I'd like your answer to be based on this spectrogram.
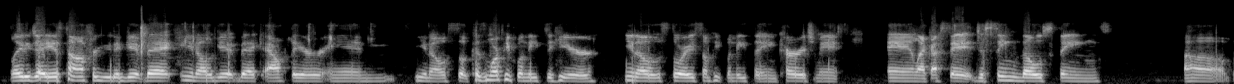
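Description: A woman's voice: low voice, muffled recording, slight background noise. A woman in her thirties, a podcast guest telling her story candidly, rambling with many fillers and restarts and laughing often. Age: 30s.

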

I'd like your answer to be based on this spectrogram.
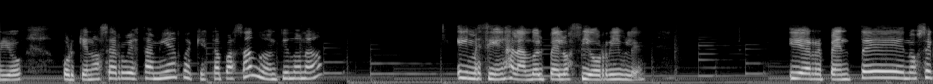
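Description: A young woman with a Venezuelan accent tells a ghost story in casual, slangy chat, full of fillers and restarts. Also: on the high side. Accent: Venezuelan Spanish. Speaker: podcast storyteller. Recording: dull lo-fi recording with faint music.

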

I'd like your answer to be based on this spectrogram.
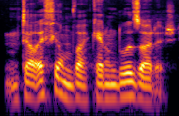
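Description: A young man in casual chat, haltingly thinking aloud as he goes. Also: deep voice, steady tone, mellow, slightly rough.

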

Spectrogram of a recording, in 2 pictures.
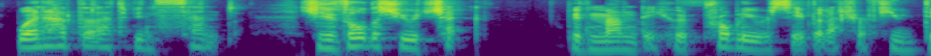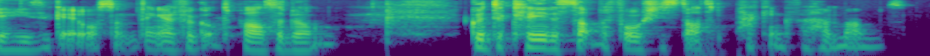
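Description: A man reading a story aloud as narrator, in a steady pace with the odd restart. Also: mid-range voice.

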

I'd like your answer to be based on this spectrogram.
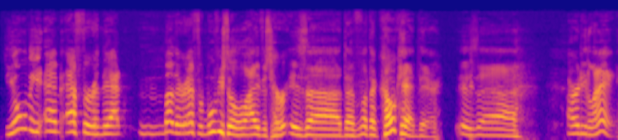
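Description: Chatting casually, a man with a somewhat high voice wanders through joking anecdotes at a moderate pace, often starting his sentences over. The audio is close and dry, with no echo and no sense of a room.

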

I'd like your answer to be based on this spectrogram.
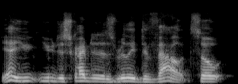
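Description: A man's voice: medium pitch, steady tone, a little fast. A man hosting a podcast, talking casually and conversationally with his guest. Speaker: podcast host.

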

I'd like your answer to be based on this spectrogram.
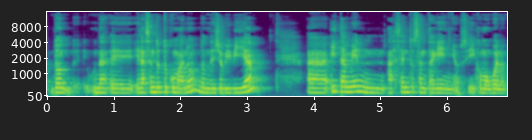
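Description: Polish woman, podcast guest, hesitant and filler-heavy, roomy echo. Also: mid-range voice. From Poland. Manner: hesitant, many fillers and restarts, explains patiently. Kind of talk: casual interview chat.

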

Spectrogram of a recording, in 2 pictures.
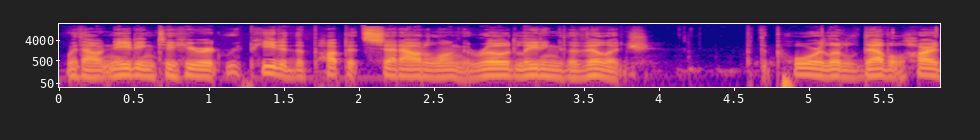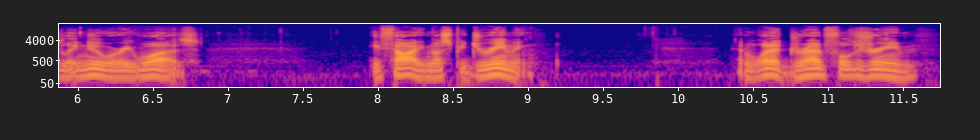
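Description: A man narrating a classic storybook in a measured, expressive reading. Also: lowish voice, no echo, studio quality.

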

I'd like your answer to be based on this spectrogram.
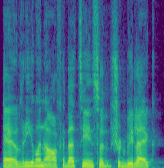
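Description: A young man in casual film-review chat, animated and acting out lines from the movie. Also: fairly high pitch, brisk, no room sound, studio quality. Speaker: film podcast co-host.

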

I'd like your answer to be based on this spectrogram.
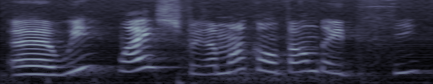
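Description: A woman's voice: high voice, quick pace, natural voice. A woman playing a cheerful, naive woman killer turned show host, chatty and giggly. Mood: breezy. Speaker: comedy sketch guest. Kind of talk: improvised comedy sketch.

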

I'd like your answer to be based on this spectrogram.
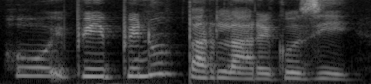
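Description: A woman's voice: a little high, lively intonation, a little slow, darkish tone, pitched above the performer's own voice. A woman voicing a timid, anxious little girl who speaks in a hesitant, worried way. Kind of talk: audiobook character voice.

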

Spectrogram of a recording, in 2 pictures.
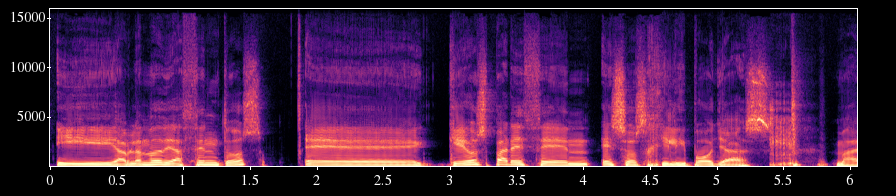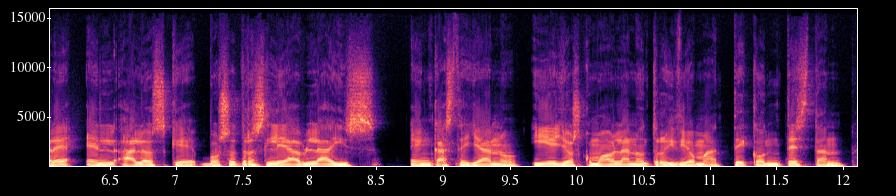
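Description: A man's voice: mid-range voice, measured pace, a little mellow, clear, resonant tone, no room sound. Chatty man from Valencia, dry mic. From Valencia, Spain. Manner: chatty, peppers speech with "¿vale?". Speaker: podcast co-host. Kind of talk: casual chat.

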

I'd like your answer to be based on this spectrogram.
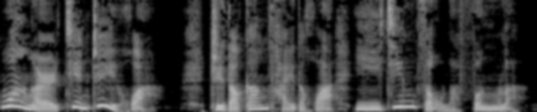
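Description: Expressive, breathy-voiced woman storyteller. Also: medium pitch, slow pace. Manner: expressive dramatic narration. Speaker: narrator. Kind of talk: storytelling reading of a classical novel.

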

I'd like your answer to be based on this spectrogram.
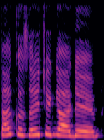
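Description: Woman doing a wailing terrified young squire. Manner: high, drawn-out pleading wails.

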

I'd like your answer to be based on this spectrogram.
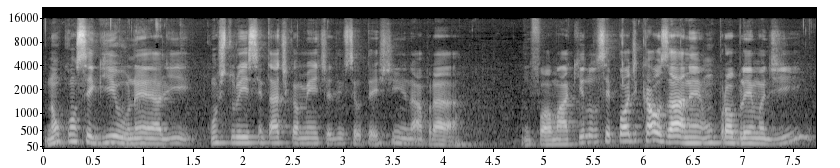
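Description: A man's voice: on the high side, moderate pace, mellow, a little hiss or hum. A man explaining language use on a talk show panel, patient and full of tag questions. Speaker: language teacher guest.

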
